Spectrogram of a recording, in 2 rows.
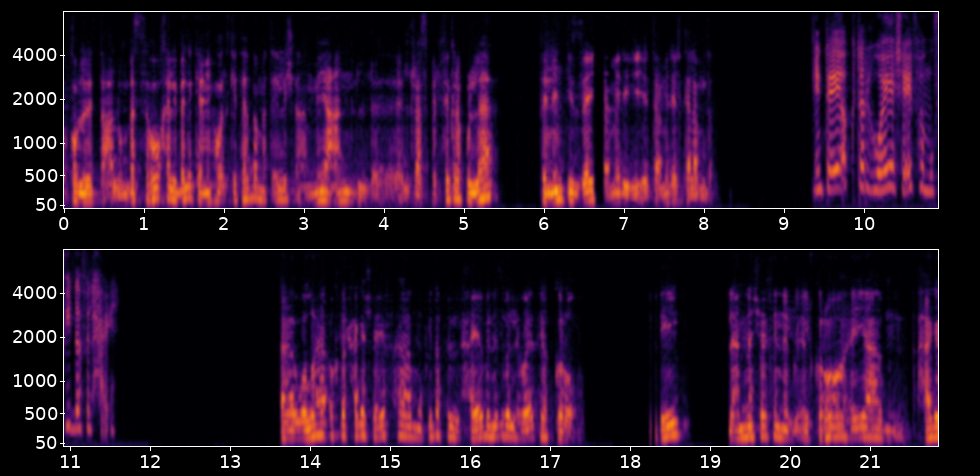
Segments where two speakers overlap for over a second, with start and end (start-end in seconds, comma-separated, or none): none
